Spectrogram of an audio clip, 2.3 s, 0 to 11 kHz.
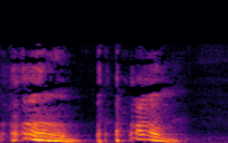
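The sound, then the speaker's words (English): A voice imitates a man's drawn-out throat clearing, likened to a car starting up: two rough, gravelly, descending rasps about a second apart, separated by a couple of quick clicks, fairly loud. “We had a guy who used to, when he'd clear his throat, it would be a 2-minute ordeal, and the whole class would hear him clearing his throat.”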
